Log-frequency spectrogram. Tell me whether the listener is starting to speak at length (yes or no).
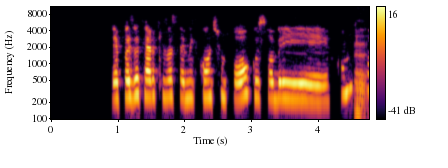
no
